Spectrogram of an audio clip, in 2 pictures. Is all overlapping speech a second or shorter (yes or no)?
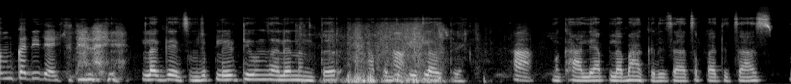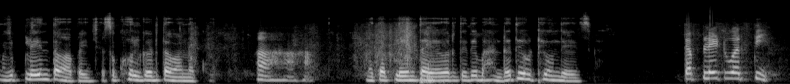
yes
